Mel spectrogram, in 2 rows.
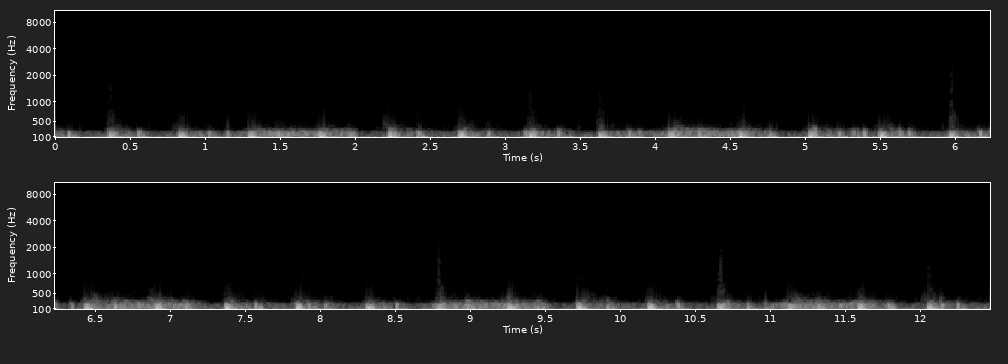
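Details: Racing, regular pounding heart of a 31-year-old man after exercise, recorded with a lapel mic and small ceramic bowl, about 150 slowing to 130 bpm with faint breath sounds: sinus tachycardia after exercise.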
